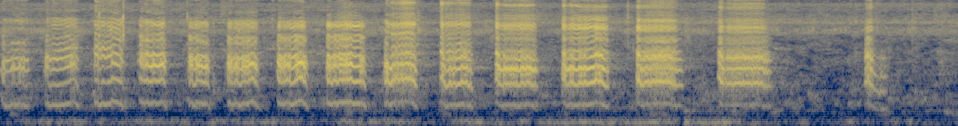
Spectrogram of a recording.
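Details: Green junglefowl; the recording, described as a female's call, is used as a lure to draw males. A rapid series of about a dozen short, harsh, harmonic clucks in roughly five seconds, then one fainter note, against a quiet background.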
